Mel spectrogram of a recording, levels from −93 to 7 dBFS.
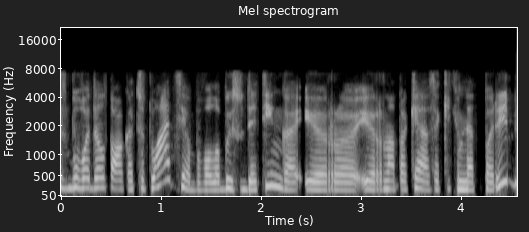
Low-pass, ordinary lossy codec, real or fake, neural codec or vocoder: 7.2 kHz; AAC, 64 kbps; real; none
